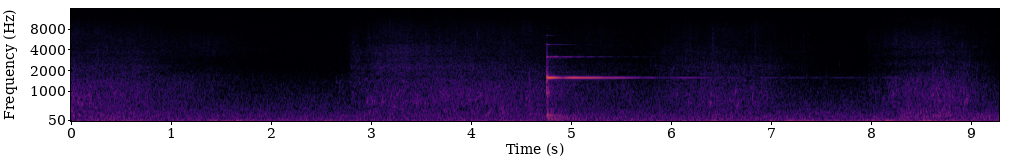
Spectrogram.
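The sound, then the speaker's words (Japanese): Ocean waves wash onto a beach in slow, rolling surges for a seaside imagery mindfulness meditation, with one clear metallic chime struck midway, rung periodically as a cue, that rings on and fades over the surf. No one speaks. “海辺のイメージ瞑想”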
